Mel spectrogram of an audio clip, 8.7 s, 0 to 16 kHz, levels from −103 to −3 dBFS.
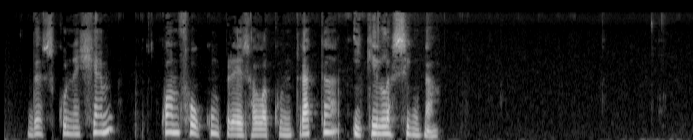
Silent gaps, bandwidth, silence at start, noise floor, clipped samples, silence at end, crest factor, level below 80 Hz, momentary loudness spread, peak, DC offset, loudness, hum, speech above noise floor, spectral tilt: none; 11.5 kHz; 0.35 s; -80 dBFS; under 0.1%; 3.2 s; 22 dB; -72 dBFS; 10 LU; -12 dBFS; under 0.1%; -31 LUFS; none; 49 dB; -5 dB/octave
